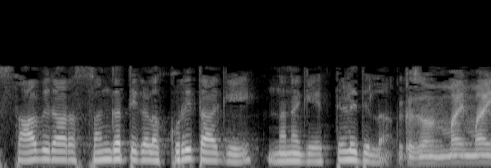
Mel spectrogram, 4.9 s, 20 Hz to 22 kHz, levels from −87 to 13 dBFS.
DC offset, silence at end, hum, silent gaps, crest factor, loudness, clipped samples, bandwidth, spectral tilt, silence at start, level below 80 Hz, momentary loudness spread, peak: under 0.1%; 0 s; none; none; 16 dB; -20 LUFS; under 0.1%; 5.2 kHz; -10 dB/octave; 0 s; -44 dBFS; 8 LU; -4 dBFS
